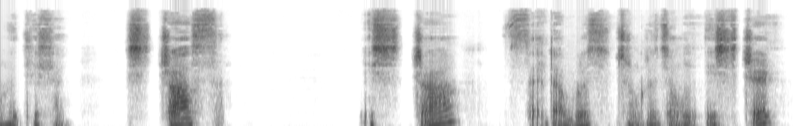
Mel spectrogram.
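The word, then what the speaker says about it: Straße: বি বা এস সেটের জায়গায় ডাবল এস এর উচ্চারণ হইতেছে স্ট্রাস স্ট্রাড স্ট্রেট বা রাস্তা তো বন্ধুরা আজ আমরা শিখলাম Germany alphabet and pronoun section.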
